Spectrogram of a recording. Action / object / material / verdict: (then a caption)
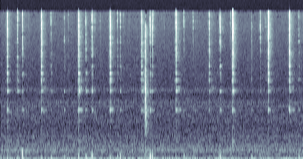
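tap / aluminum drink can / aluminum / none. An upright, hollow A&W aluminum drink can is tapped with fingertips and nails in an irregular series of quick, quiet taps. Each tap is a short, dry click with a bright metallic tick that dies away almost at once, over a soft low rumble.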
